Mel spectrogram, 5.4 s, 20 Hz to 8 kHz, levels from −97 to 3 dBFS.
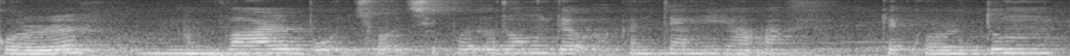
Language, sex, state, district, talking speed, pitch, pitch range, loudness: Mizo, female, Mizoram, Aizawl, 170 wpm, 190 Hz, 180-195 Hz, -16 LUFS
